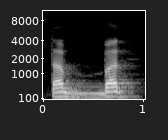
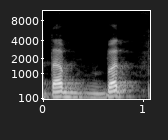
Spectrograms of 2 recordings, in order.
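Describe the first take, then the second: No difference in how they are said.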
